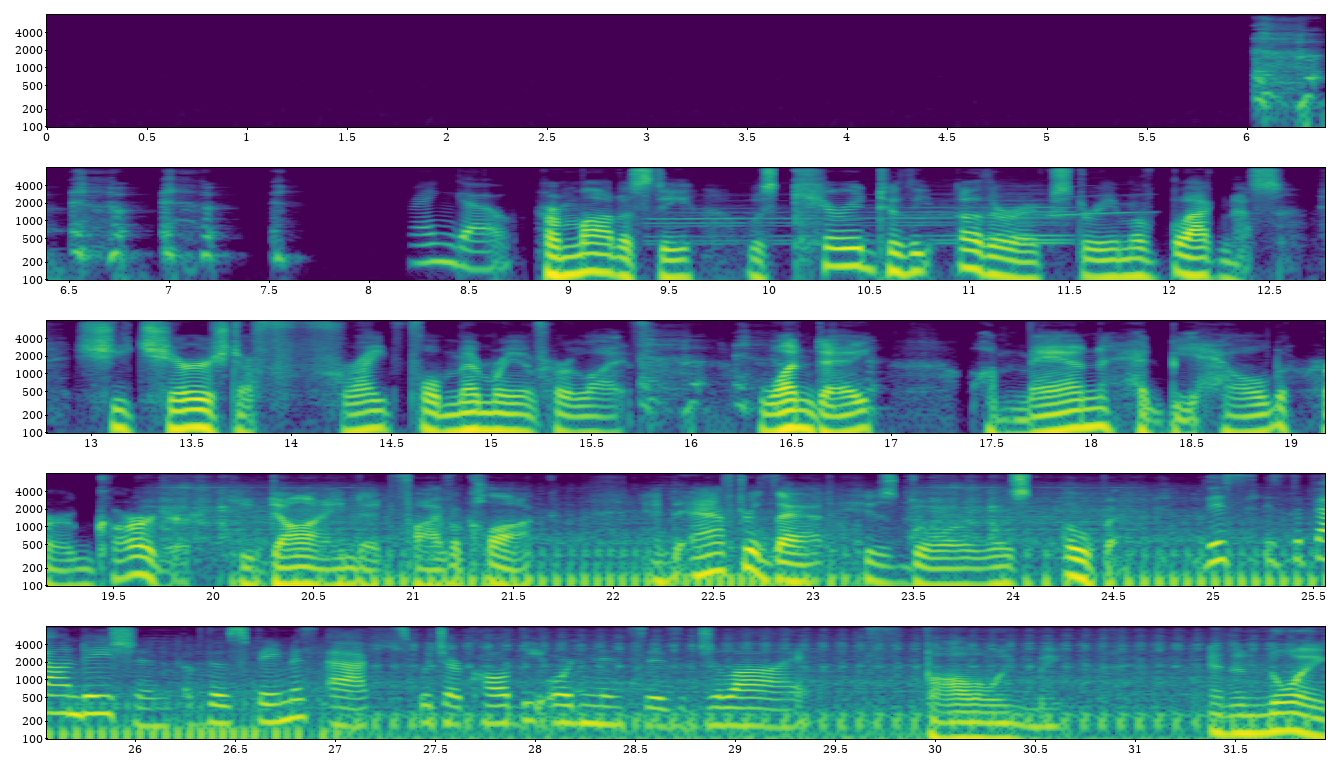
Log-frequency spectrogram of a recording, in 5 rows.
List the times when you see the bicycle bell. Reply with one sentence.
The bicycle bell can't be heard in this clip.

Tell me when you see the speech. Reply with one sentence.
The speech can be heard from 8.2 to 30.7 s and from 31.4 to 31.9 s.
